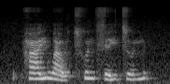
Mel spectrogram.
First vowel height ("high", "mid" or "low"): low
